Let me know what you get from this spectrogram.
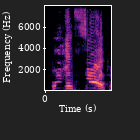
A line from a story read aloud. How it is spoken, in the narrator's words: Philip yelled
